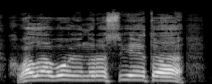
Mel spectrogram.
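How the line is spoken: Yelling again. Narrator (Russian): снова завопил

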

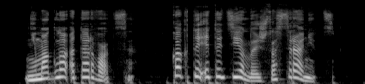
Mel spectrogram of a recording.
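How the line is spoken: Breathed out. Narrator (Russian): выдохнула я

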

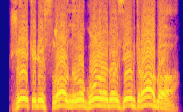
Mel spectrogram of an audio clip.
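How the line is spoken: Yelling. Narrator (Russian): завопил пухляш

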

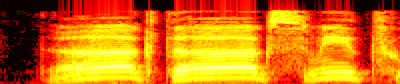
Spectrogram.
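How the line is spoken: Reproachful booming. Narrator (Russian): укоризненно прогудел тот

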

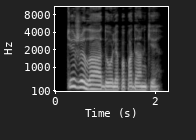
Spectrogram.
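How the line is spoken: Sighing. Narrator (Russian): вздохнула я

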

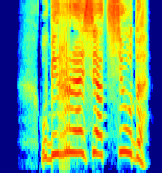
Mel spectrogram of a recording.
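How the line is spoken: Shout. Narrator (Russian): закричал Майк

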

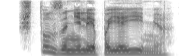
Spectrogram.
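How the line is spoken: Snorted. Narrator (Russian): фыркнул он

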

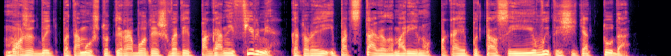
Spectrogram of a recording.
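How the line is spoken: Angry retort. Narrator (Russian): зло возразил ее отец

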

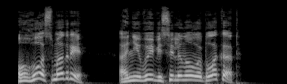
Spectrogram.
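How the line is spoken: Excited exclamation. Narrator (Russian): воскликнул Клен

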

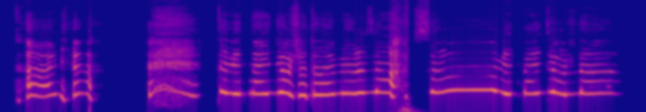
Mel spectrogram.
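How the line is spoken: Sobbing. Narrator (Russian): Нина опять зарыдала

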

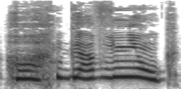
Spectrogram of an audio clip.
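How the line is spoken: Shriek. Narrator (Russian): взвизгнула Триша

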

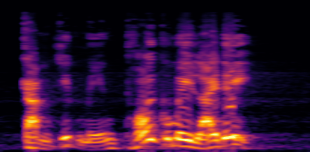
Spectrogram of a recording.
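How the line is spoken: Loud shout. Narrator (Vietnamese): Trịnh Bội Hà quát to

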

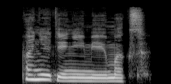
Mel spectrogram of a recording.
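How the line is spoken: Sighing. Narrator (Russian): вздохнула она

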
